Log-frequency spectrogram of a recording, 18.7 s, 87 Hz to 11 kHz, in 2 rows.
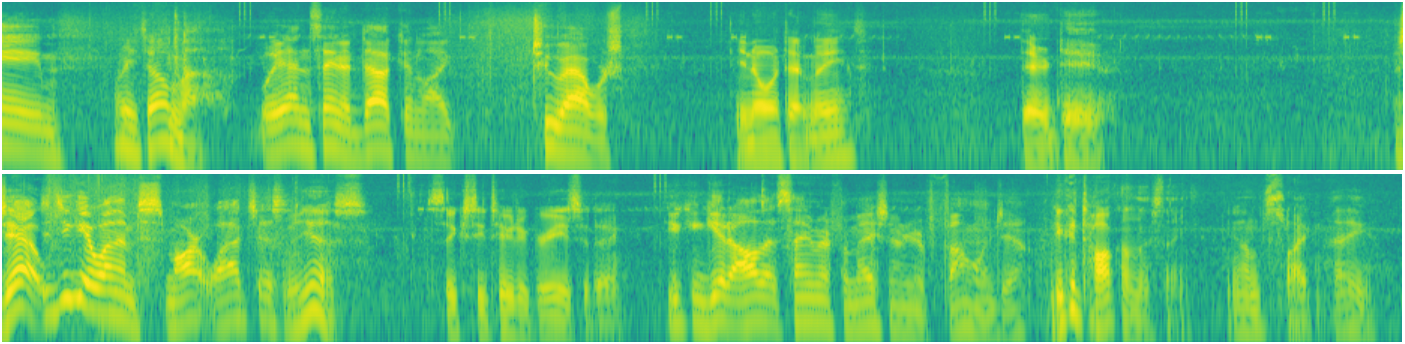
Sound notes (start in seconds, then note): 6.4 watch beeps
